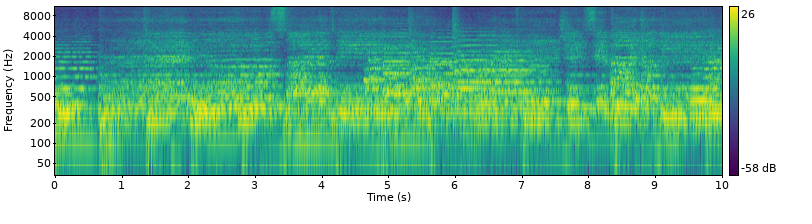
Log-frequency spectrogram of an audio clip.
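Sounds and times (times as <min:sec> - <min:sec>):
big band playing: 0:00.0 - 0:10.0
mixed choir singing: 0:00.0 - 0:10.0
bass line: 0:04.5 - 0:07.9.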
